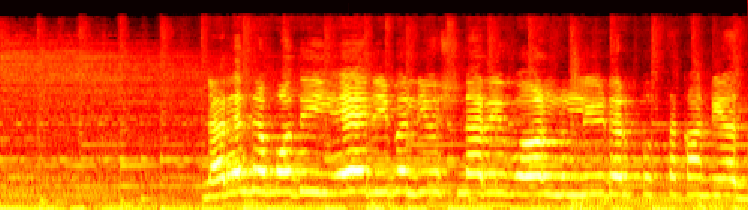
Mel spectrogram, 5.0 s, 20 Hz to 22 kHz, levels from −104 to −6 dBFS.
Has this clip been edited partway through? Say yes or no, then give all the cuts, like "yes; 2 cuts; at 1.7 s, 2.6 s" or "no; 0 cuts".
yes; 1 cut; at 1.0 s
